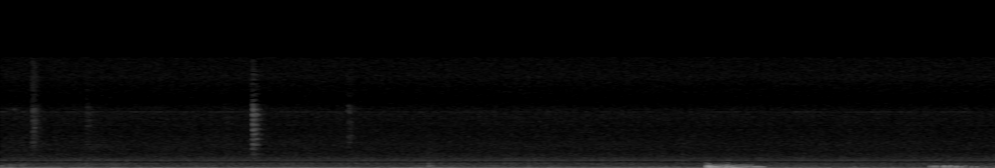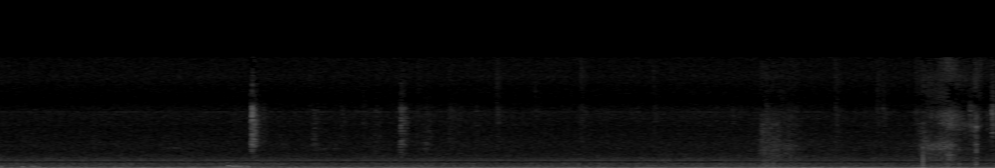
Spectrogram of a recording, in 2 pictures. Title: ASMR Stomach Noises, Forgot to Eat! ASMR stomach sounds, Rumbling, Growling stomach, Hungry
